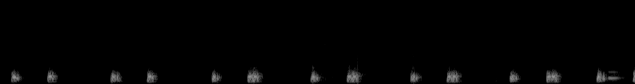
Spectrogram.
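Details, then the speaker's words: Regular paired heart sounds at about 60 a minute with the second sound briefly doubled: physiological splitting of the second heart sound. "entonces este desdoblamiento del segundo ruido puede ser fisiológico puede ser permanente y fijo"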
